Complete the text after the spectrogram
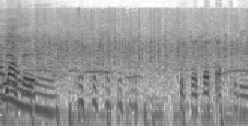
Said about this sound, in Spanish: los aplausos de fondo.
